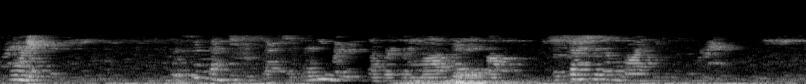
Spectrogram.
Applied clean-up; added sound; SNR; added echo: classical method WPE with log-MMSE.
